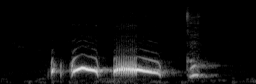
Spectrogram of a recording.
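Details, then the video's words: Spotted dove lure call for prompting other doves to answer; one clear phrase of a brief note, two long mellow coos, then a short lower closing coo. "derkuku super gacor bikin lawan langsung nyaut"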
